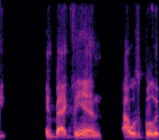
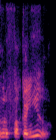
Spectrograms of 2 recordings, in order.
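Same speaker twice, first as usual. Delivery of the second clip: retold angry retort; 9 semitones higher than usual. Retelling his retort to Jordan, a mock angry challenge. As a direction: fire the question back hard.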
